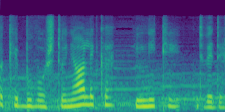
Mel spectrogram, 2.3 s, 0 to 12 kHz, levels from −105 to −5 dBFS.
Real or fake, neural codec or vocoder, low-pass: fake; codec, 16 kHz, 0.9 kbps, LongCat-Audio-Codec; 7.2 kHz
